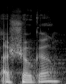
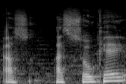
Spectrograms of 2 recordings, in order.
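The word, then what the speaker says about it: Ashoka: them right we have I believe it's actually not supposed to be pronounced Asoka and it's like as AOK or something but anyway I played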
